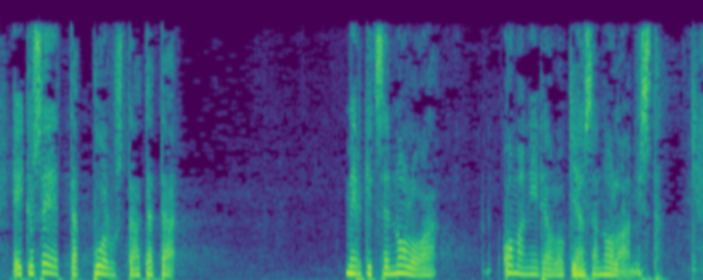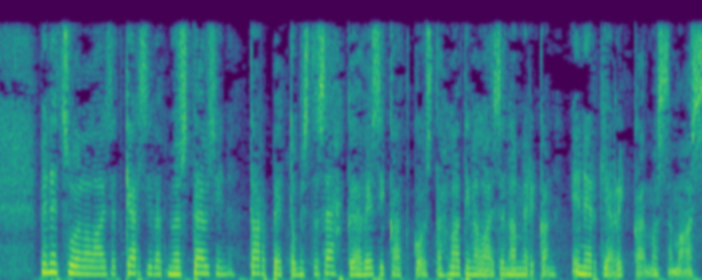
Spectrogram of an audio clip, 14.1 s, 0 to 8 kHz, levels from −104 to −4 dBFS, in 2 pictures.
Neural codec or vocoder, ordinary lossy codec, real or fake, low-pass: none; MP3, 64 kbps; real; 7.2 kHz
